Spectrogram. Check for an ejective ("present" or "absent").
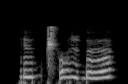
present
